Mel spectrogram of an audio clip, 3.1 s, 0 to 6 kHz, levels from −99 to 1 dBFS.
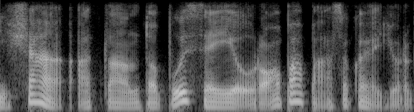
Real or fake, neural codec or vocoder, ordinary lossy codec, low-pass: real; none; Opus, 16 kbps; 5.4 kHz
